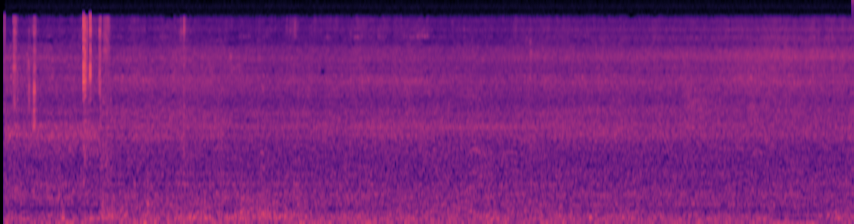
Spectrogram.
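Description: Low, steady rumble of an LNER Azuma high-speed train at a station platform, with wind buffeting the microphone. A few light clicks come in the first second and a half.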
